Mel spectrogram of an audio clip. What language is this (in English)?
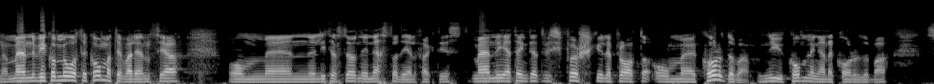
Swedish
